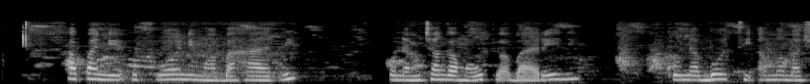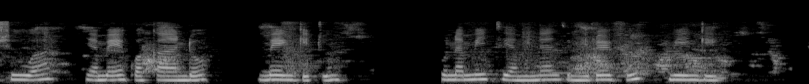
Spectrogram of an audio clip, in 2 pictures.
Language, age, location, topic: Swahili, 18-24, Mombasa, agriculture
